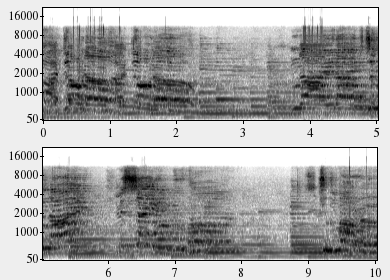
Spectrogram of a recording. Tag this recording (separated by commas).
Music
